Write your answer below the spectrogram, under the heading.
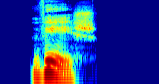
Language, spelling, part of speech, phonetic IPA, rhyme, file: Hungarian, vés, verb, [ˈveːʃ], -eːʃ, Hu-vés.ogg
- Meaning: 1. to chisel, carve 2. to remember (to impress on one's mind or heart) 3. to write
